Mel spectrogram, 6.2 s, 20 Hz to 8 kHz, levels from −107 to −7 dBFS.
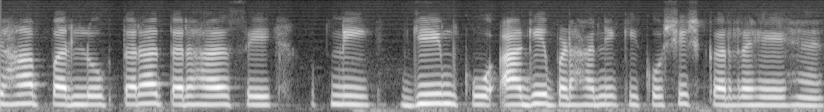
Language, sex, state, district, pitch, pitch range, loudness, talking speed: Hindi, female, Bihar, Vaishali, 230 Hz, 220-240 Hz, -18 LUFS, 145 wpm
